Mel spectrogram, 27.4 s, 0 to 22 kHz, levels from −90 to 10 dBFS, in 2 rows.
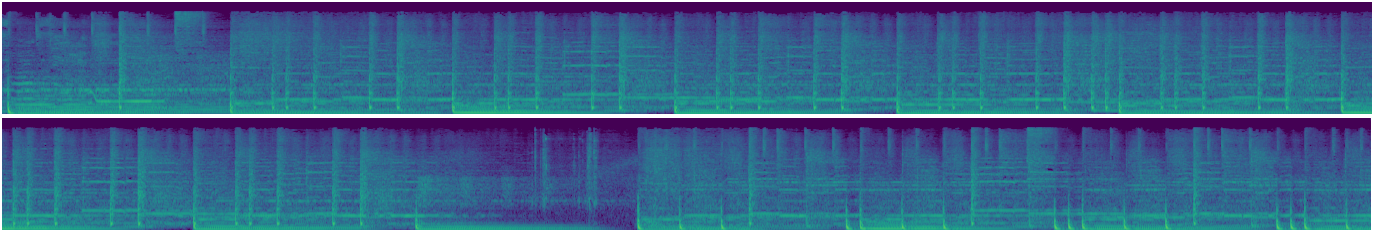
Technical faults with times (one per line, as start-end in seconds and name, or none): none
